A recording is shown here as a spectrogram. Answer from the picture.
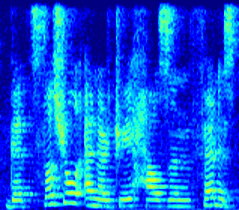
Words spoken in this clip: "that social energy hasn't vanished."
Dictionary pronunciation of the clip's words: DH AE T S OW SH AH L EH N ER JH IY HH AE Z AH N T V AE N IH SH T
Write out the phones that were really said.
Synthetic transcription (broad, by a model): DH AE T S OW SH AH L EH N ER JH IY HH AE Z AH N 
